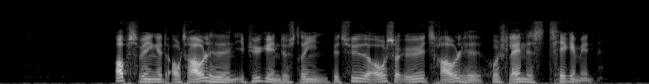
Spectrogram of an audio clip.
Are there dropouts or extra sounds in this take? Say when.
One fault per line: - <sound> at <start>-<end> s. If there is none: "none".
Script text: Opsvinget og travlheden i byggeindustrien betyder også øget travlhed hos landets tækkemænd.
none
